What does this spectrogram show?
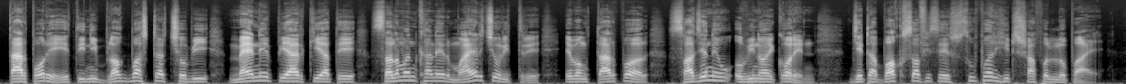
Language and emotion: Bengali, neutral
